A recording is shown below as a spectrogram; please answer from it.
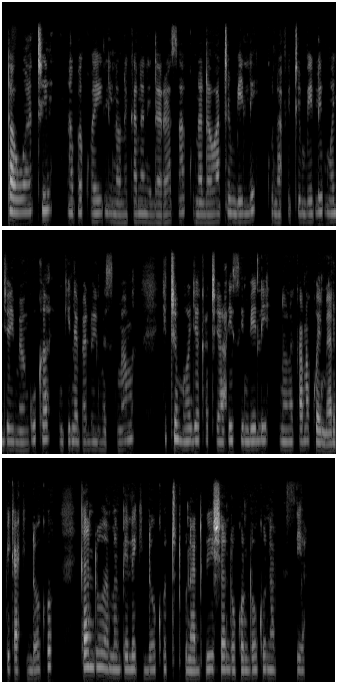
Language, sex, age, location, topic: Swahili, female, 25-35, Nakuru, education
